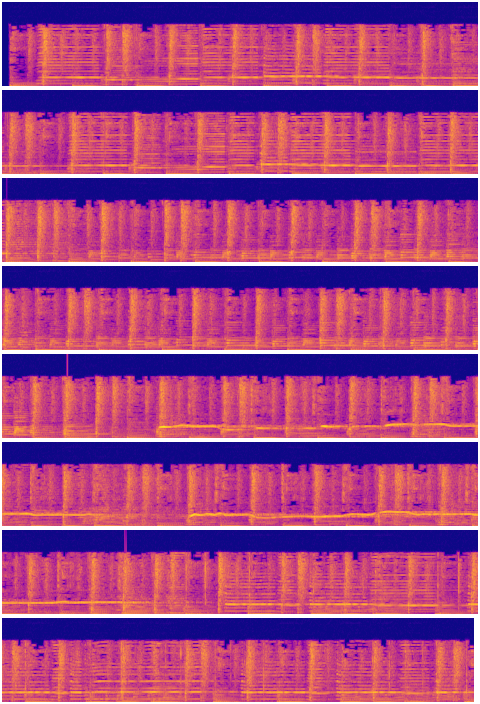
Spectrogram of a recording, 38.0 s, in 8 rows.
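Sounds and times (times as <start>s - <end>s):
music loop: 0.1s - 38.0s.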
